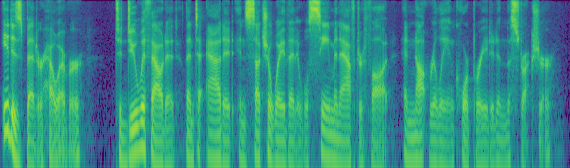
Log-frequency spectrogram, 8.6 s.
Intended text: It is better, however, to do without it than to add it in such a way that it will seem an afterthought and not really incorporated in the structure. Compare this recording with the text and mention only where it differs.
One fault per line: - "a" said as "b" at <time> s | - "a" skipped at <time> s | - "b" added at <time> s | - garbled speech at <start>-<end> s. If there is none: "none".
none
